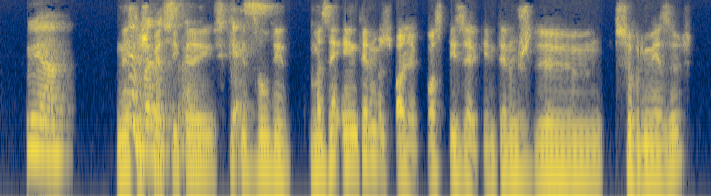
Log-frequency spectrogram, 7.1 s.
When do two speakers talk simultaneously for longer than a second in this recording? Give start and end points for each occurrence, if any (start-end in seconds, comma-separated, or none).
1.2-2.8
